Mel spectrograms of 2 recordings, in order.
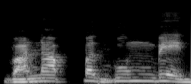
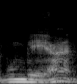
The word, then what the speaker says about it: Vanapagumbe: Okay, we will focus on line 1 and 2 also, Vanapagumbe, gum, you pronounce as G-U-M, gumbe, not gum, Vanapagumbe yata pussitagge.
